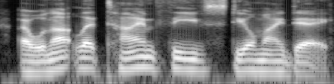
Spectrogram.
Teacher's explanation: Pay attention to the th sound in thieves. Put your tongue between your teeth.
